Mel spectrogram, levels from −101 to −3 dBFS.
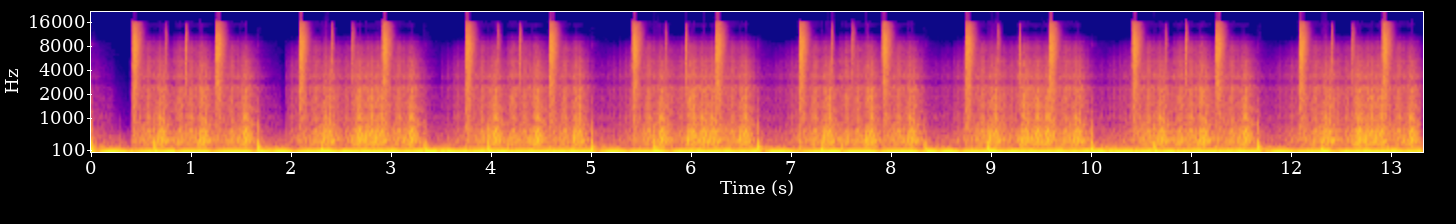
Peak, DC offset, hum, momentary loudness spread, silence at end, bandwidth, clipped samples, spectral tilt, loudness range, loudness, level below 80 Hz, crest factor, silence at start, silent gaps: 0 dBFS; under 0.1%; none; 2 LU; 0 s; 16.5 kHz; 0.2%; -4.5 dB/octave; 1 LU; -11 LUFS; -8 dBFS; 8 dB; 0 s; none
